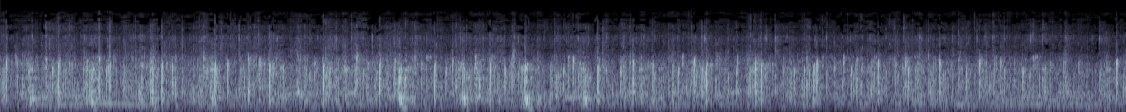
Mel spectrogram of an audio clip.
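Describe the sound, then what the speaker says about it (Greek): Sustained applause from an audience at a traditional dance festival, dense steady clapping holding at even loudness throughout with a faint murmur of voices underneath. "Ένα μεγάλο χειροκρότημα για όλους τους συλλόγους μας"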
